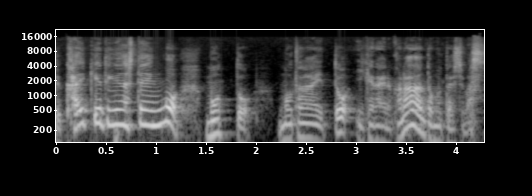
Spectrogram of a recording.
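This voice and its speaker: A man's high, dark, mellow voice at a very fast pace, with very wide pitch swings. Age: 40s. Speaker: accountant podcast host. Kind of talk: solo commentary podcast.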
